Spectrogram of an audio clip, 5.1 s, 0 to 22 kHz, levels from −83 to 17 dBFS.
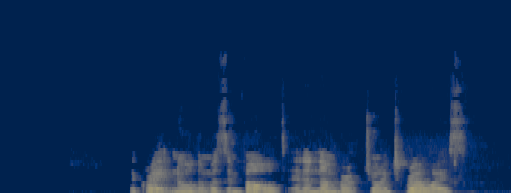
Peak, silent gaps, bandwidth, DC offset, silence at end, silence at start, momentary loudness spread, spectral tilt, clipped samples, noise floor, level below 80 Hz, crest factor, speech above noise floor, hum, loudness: -6 dBFS; none; 16 kHz; under 0.1%; 0.5 s; 1.3 s; 8 LU; -5.5 dB/octave; under 0.1%; -78 dBFS; -68 dBFS; 22 dB; 53 dB; none; -26 LUFS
